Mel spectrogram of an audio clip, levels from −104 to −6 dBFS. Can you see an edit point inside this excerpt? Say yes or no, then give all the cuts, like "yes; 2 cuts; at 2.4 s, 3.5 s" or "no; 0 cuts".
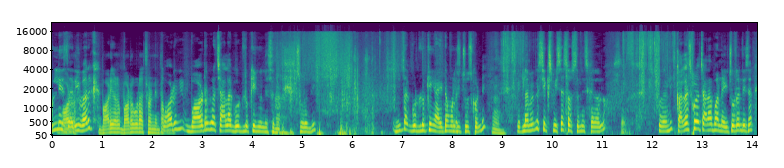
yes; 1 cut; at 8.1 s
